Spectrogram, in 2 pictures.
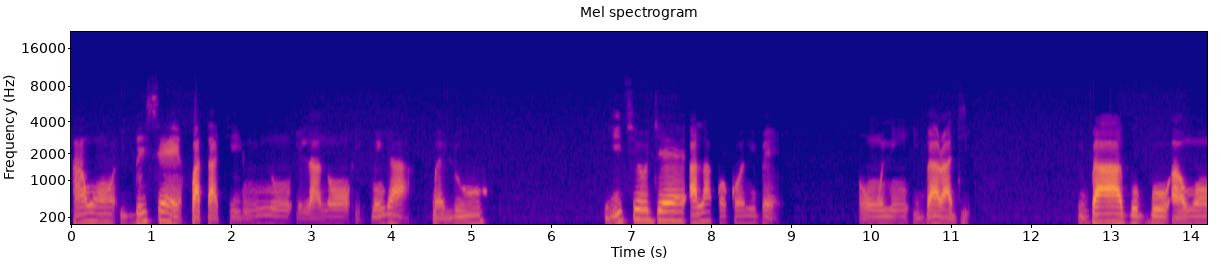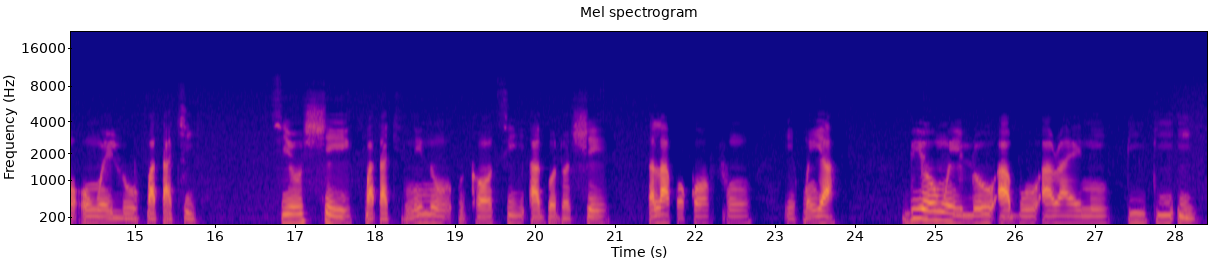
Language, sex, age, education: Yoruba, male, 46-60, tertiary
